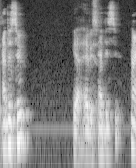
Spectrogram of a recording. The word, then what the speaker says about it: Ebisu: How do you pronounce that? Ebisu. Ebisu?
